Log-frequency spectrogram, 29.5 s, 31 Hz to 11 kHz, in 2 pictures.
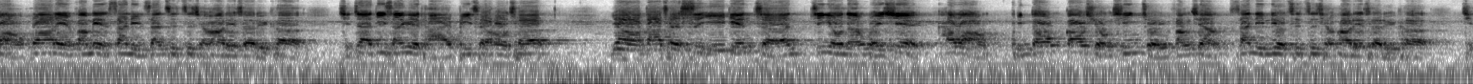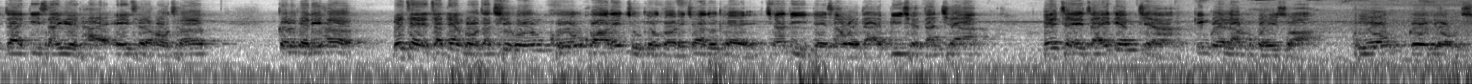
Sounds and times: Trains arrive 0:00.0 - 0:29.4
Messages broadcast station 0:23.2 - 0:29.4

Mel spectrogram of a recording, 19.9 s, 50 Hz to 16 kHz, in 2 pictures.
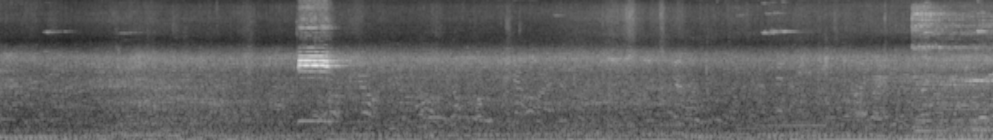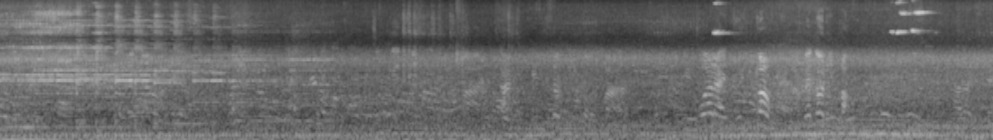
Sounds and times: motorcycle 0:00.0 - 0:10.1
Traffic sound 0:00.0 - 0:19.8
Walking in the market 0:00.0 - 0:19.8
Vendors 0:07.3 - 0:19.8
motorcycle 0:13.7 - 0:19.8

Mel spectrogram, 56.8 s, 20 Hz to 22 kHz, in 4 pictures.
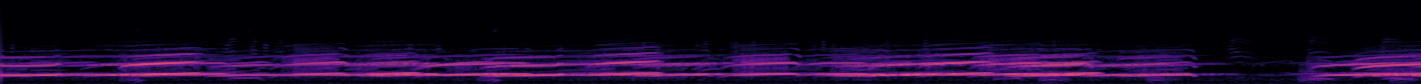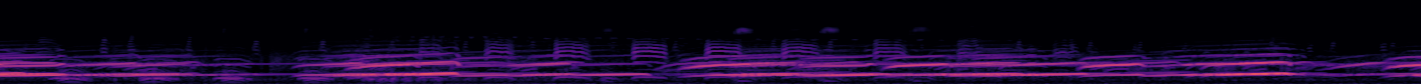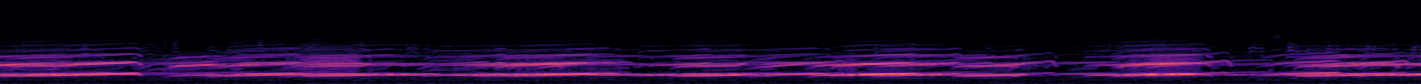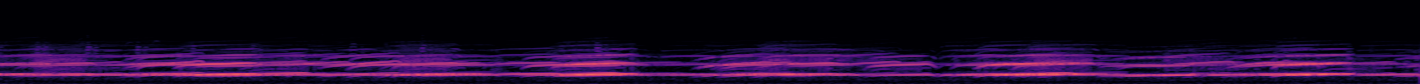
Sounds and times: Moaning Frogs calling from burrows in the ground 0:00.0 - 0:56.8
Shelducks calling from nearby lake 0:14.7 - 0:24.7

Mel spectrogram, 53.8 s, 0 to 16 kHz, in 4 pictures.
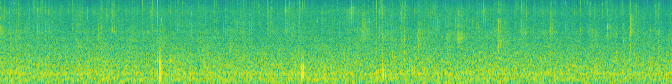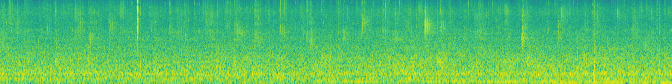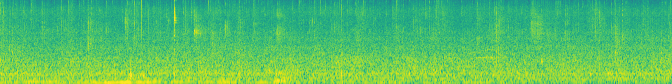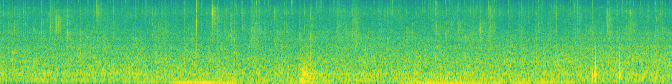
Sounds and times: Rain 0:00.0 - 0:53.7

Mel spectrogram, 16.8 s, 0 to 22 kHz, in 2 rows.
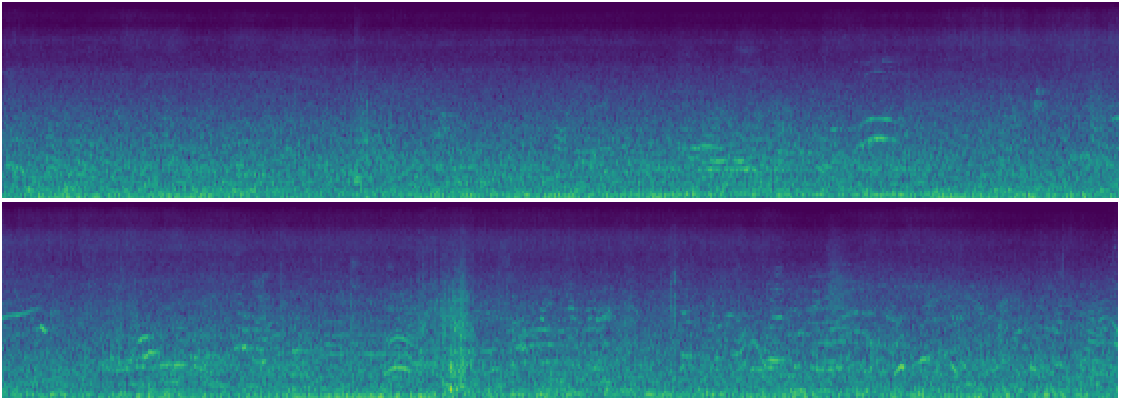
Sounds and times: washing cows 0:07.1 - 0:15.6

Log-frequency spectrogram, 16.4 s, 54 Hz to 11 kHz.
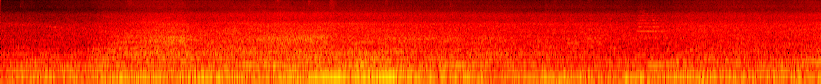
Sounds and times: Traffic Sound 0:00.0 - 0:16.4

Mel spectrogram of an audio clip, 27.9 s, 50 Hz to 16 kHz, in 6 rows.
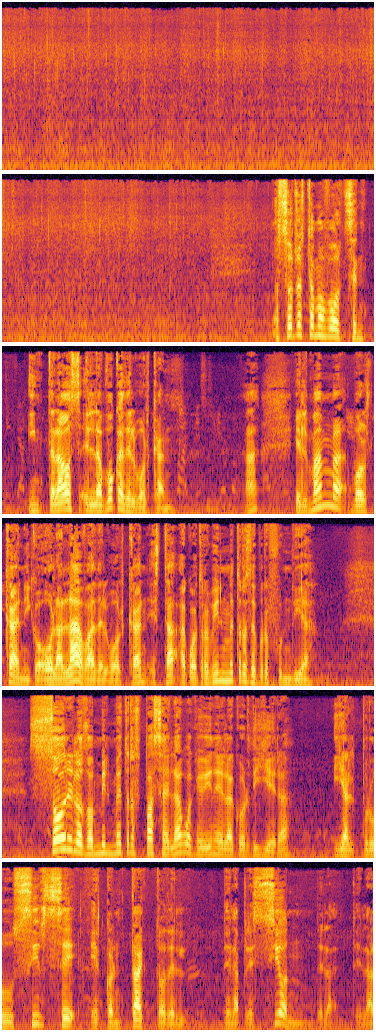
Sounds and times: Geysers 0:00.0 - 0:11.2

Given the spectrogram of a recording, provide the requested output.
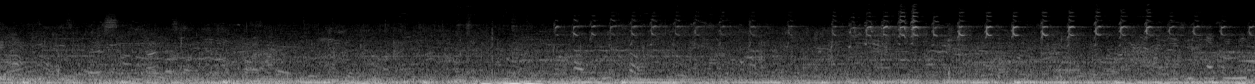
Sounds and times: people chatting 0:00.0 - 0:12.5

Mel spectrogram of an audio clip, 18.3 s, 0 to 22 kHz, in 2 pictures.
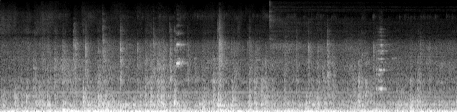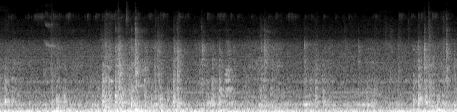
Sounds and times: the train 0:00.0 - 0:18.2

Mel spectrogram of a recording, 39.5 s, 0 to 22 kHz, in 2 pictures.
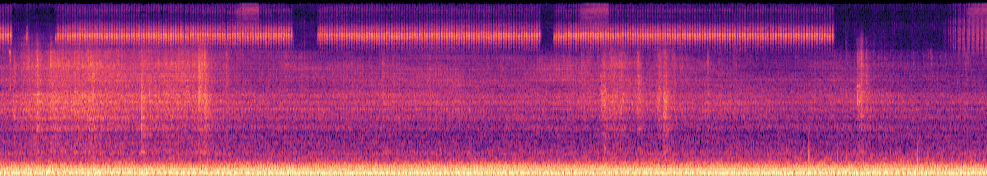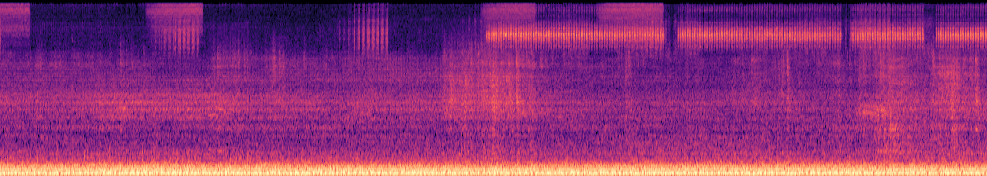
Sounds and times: grasshopper singing in the grass 0:00.0 - 0:16.8
tractor chopping fallen brushes 0:00.0 - 0:39.4
grasshopper singing in the grass 0:19.0 - 0:20.4
grasshopper singing in the grass 0:22.7 - 0:23.8
grasshopper singing in the grass 0:29.4 - 0:39.4

